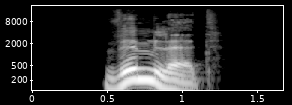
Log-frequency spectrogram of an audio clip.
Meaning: second-person plural subjunctive I of wimmeln
- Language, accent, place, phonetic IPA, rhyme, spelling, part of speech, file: German, Germany, Berlin, [ˈvɪmlət], -ɪmlət, wimmlet, verb, De-wimmlet.ogg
